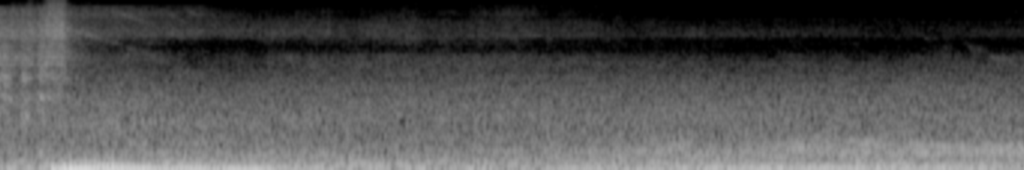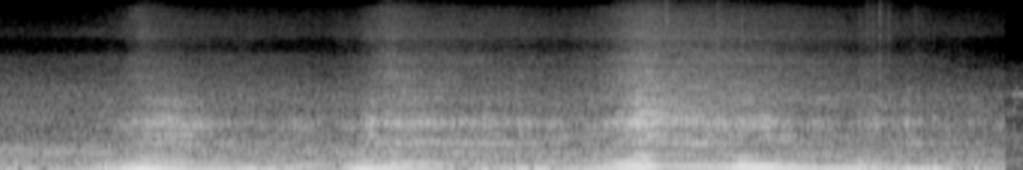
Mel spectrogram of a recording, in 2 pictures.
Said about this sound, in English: So this is the startup for the Proton Saga.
